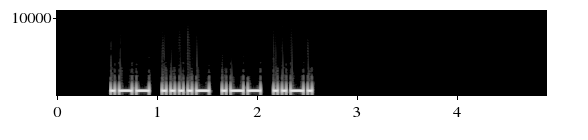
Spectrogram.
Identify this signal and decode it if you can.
Morse code, heard as a keyed tone, about 28 wpm, 700 Hz. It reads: W4WF
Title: Call Signs - 28wpm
